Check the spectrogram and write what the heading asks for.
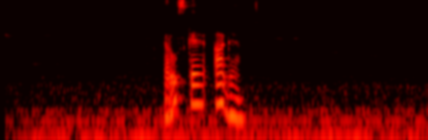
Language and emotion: Russian, positive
